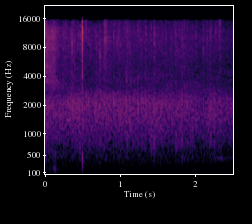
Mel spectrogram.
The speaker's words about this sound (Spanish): ¿Cómo ven si ahorita les damos un fuerte aplauso a todos los que nos acompañan por primera vez?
